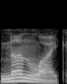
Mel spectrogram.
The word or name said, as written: nunlike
